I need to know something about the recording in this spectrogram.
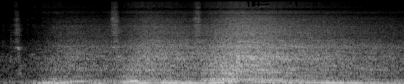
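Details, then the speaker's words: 2004 GMC Yukon XL SLT, Vortec 5.3L pushrod V8, engine bay revving: smooth climb and settle, deep even exhaust note, no ticking or knocking; healthy engine, though AC makes some noise, possible leak suspected. "This is the Vortec 5.3 liter V8 push rod. I like it. Bare bones, simple, and she runs really, really good. There's no ticking."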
